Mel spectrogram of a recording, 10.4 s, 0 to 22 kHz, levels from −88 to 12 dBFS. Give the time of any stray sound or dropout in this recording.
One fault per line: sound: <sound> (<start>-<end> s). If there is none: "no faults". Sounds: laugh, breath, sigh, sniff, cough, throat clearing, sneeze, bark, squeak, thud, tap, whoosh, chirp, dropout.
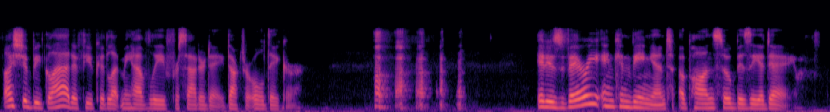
sound: laugh (4.7-5.8 s)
